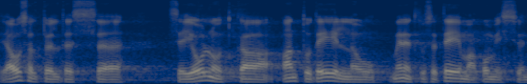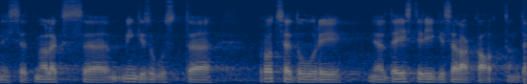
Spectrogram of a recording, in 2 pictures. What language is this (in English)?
Estonian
